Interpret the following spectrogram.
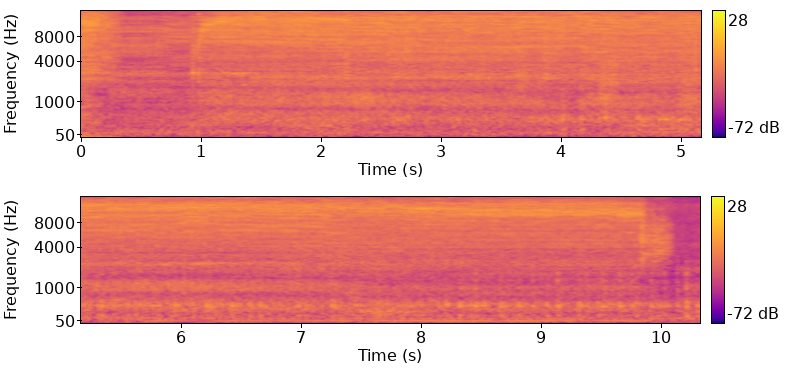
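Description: Aerosol brake cleaner spraying onto a motorcycle's rear brake caliper in one long, steady hiss that starts about a second in and cuts off just before the end.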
